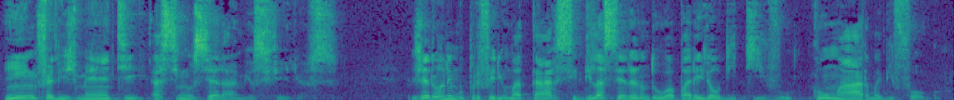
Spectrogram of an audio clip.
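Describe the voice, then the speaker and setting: A man with a Brazilian accent playing a wise, fatherly priest and spirit mentor in a radio drama, speaking in a measured, solemn, didactic way. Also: medium pitch, animated, dark tone, breathy edge. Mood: grave. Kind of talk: Portuguese-language radio drama acting.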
